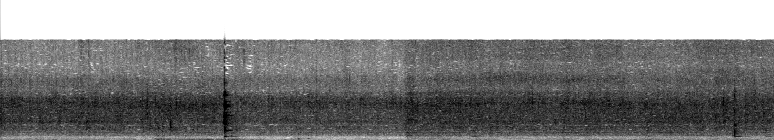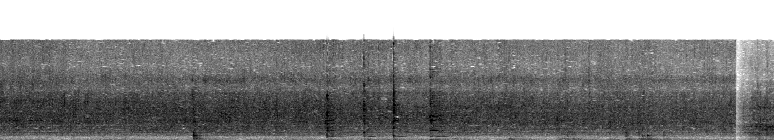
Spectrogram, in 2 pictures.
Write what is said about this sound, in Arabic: كده بشوح في الكبده وقلبتها من ناحيتين بالراحه عشان ما تتقطعش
